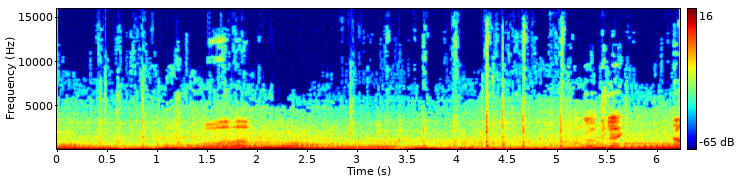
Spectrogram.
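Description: A turbocharged 600 hp Nissan 350Z pulls hard at full throttle, and its engine drone climbs and holds as it accelerates, heard from inside the car with excited voices talking over it.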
